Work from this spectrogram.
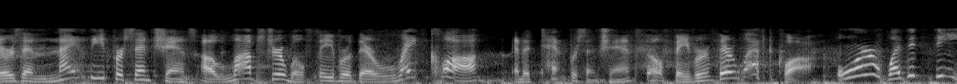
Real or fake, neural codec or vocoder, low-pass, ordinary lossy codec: fake; codec, 24 kHz, 1.2 kbps, DualCodec; 5.4 kHz; MP3, 32 kbps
